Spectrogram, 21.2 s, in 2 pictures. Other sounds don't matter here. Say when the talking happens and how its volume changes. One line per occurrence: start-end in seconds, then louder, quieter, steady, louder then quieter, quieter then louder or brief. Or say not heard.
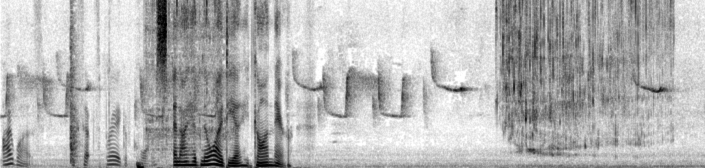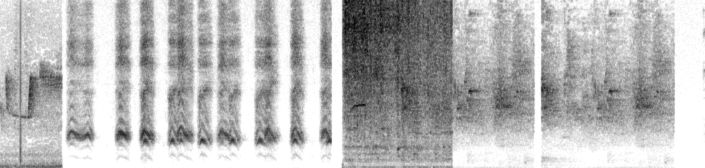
0.0-4.3 louder.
